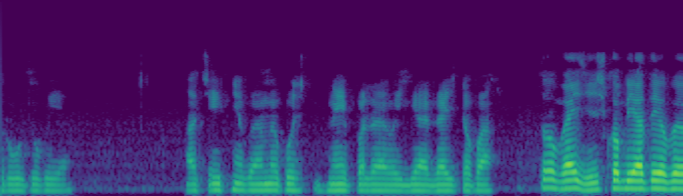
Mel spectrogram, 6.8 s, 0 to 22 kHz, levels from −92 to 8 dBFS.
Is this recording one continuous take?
yes; 0 cuts

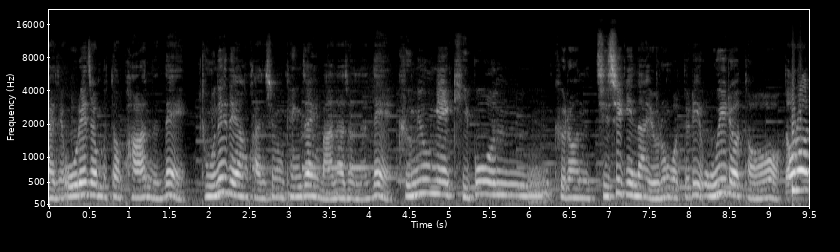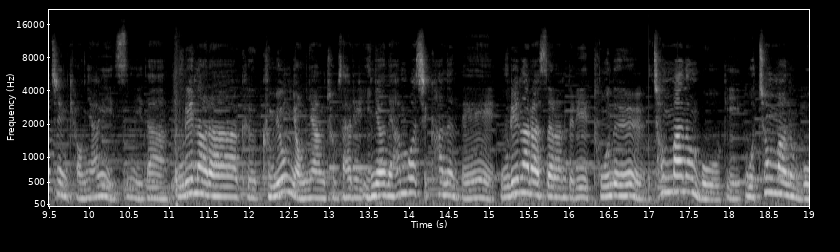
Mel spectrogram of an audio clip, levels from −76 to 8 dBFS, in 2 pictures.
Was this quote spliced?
yes; 1 cut; at 11.0 s

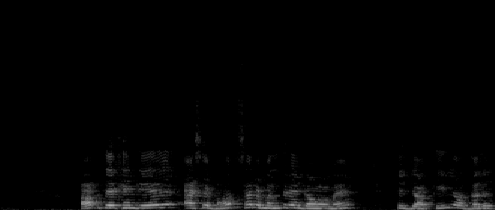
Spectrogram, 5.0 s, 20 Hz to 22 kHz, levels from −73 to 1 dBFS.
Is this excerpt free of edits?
no; 1 cut; at 3.9 s

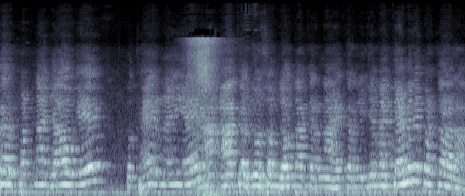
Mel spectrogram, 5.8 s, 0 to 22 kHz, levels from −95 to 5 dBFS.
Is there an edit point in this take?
yes; 1 cut; at 2.6 s

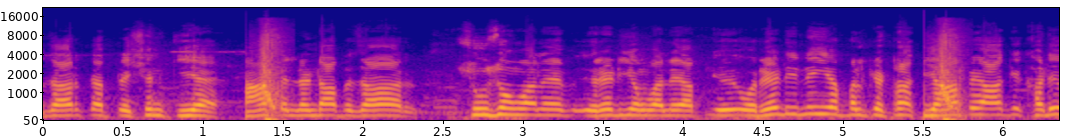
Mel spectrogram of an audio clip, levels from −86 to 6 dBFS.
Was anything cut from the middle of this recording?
yes; 2 cuts; at 1.3 s, 5.5 s

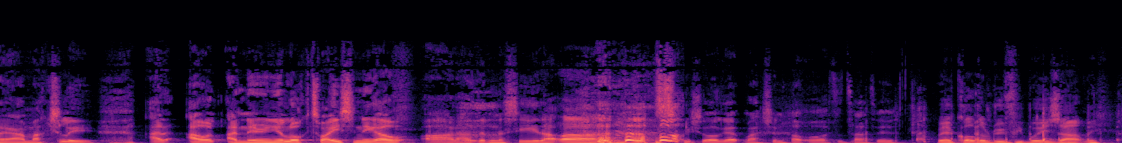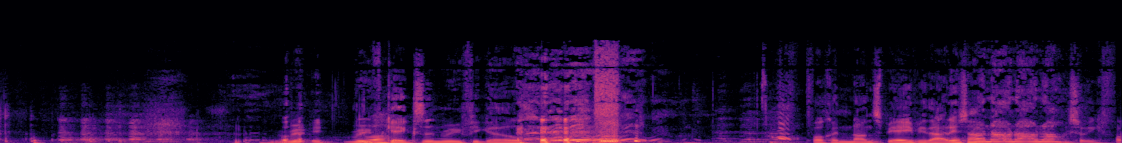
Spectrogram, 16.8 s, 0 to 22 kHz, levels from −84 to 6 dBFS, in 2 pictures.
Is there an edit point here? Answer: yes; 2 cuts; at 5.1 s, 14.5 s

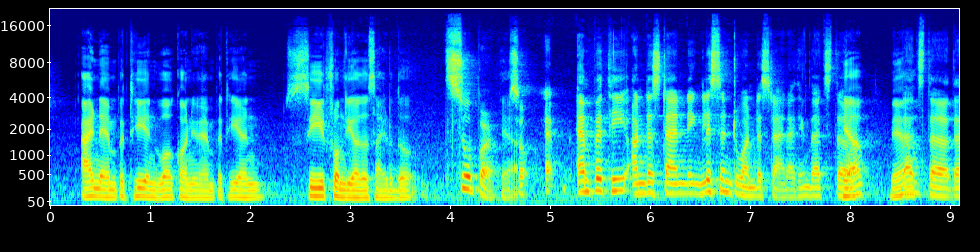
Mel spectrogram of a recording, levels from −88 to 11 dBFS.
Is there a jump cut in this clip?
no; 0 cuts

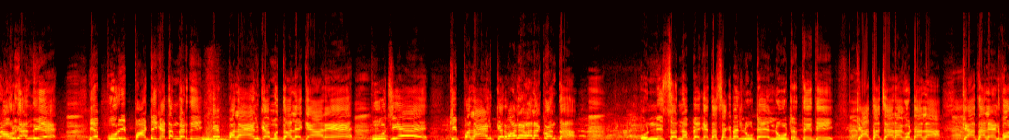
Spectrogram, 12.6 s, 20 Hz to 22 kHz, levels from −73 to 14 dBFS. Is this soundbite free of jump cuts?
no; 1 cut; at 2.6 s

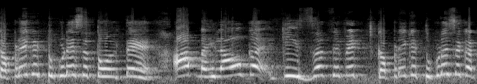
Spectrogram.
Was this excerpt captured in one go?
no; 1 cut; at 1.6 s

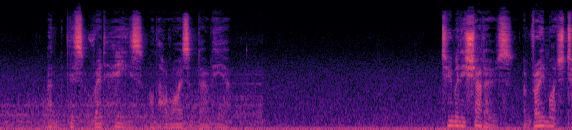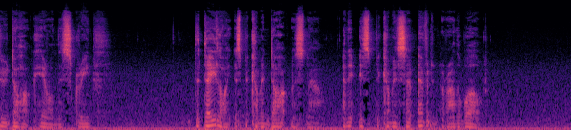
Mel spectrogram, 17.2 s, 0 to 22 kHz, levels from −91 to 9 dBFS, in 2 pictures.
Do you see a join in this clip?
no; 0 cuts

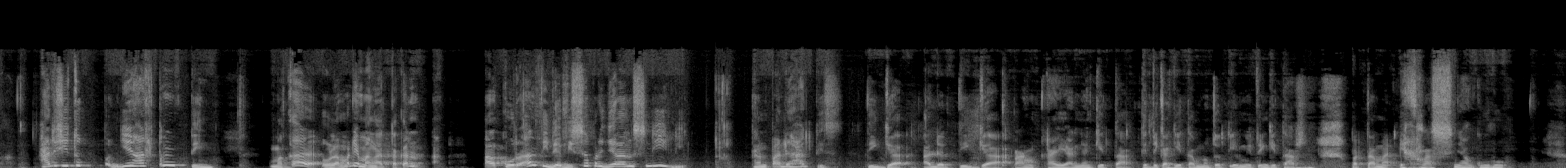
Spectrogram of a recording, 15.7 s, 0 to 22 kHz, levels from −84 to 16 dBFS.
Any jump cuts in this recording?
yes; 1 cut; at 8.6 s

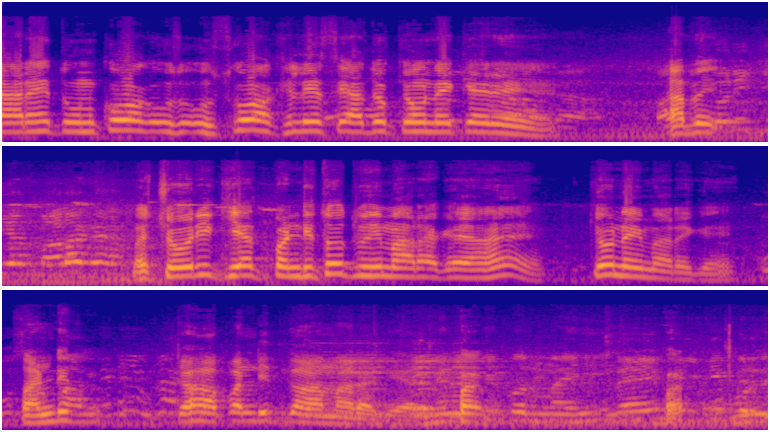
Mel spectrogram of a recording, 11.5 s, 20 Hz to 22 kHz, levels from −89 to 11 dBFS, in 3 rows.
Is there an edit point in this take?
no; 0 cuts

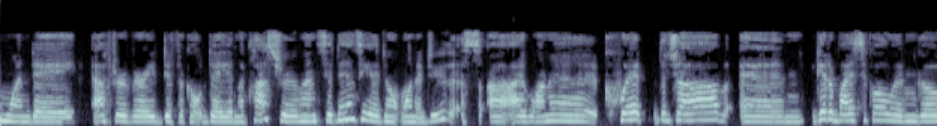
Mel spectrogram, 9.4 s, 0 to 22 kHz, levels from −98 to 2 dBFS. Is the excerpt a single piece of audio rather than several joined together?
no; 1 cut; at 6.0 s

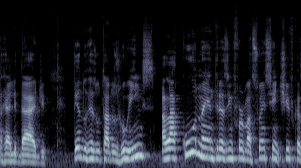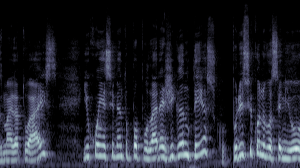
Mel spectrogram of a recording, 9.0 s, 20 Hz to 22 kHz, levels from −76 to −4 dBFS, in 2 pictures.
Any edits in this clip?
yes; 2 cuts; at 2.4 s, 7.8 s

